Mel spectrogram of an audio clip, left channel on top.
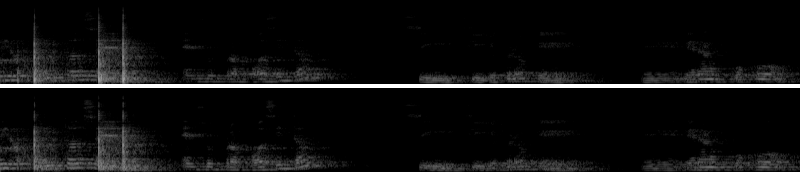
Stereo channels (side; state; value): both; normal; correlation 0.69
